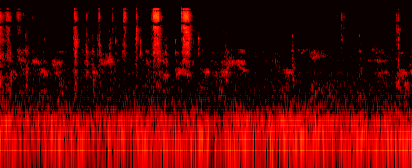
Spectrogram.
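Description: Near silence: room tone, with a few faint, brief ticks.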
